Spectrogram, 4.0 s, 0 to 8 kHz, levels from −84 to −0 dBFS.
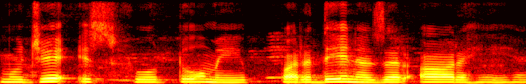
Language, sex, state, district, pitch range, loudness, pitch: Hindi, female, Madhya Pradesh, Umaria, 220-255 Hz, -17 LUFS, 235 Hz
